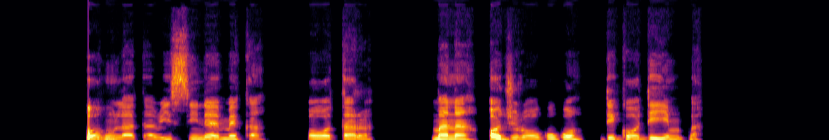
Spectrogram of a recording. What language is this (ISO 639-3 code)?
ibo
